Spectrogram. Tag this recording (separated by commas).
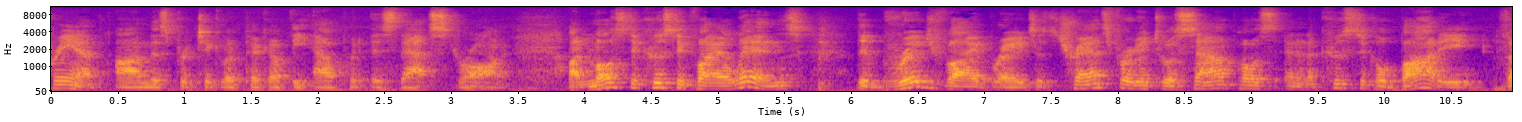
Speech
